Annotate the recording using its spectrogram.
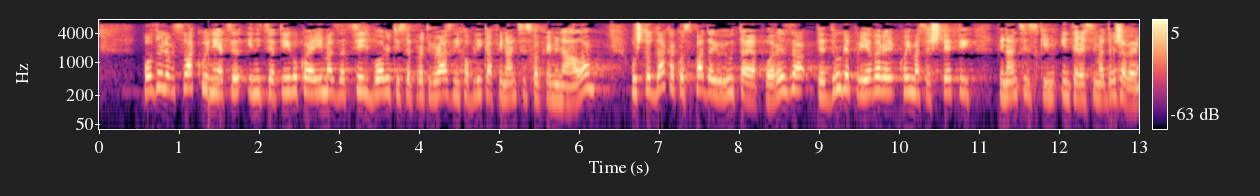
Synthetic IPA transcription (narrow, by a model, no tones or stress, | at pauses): po̞zd̪ɾoʋʎamsʋakuinit̪siat̪iːʋuko̞jaimazat̪siːʎbo̞ɾit̪ise̞pɾo̞t̪iʋɾaːznixo̞bliːkafinant̪sisko̞ɡkɾiminaːla | uʃt̪o̞d̪akako̞spad̪ajuiut̪ajapo̞ɾe̞zat̪e̞d̪ɾuɡe̞pɾje̞ʋaɾe̞ko̞jimase̞ʃt̪e̞t̪i | finant̪siskimint̪e̞ɾesimad̪r̩ʒaʋe̞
